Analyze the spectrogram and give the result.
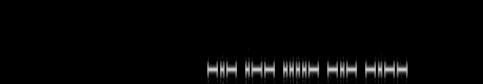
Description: Morse code, heard as a keyed tone, about 38 wpm, 700 Hz. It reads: KW4KY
